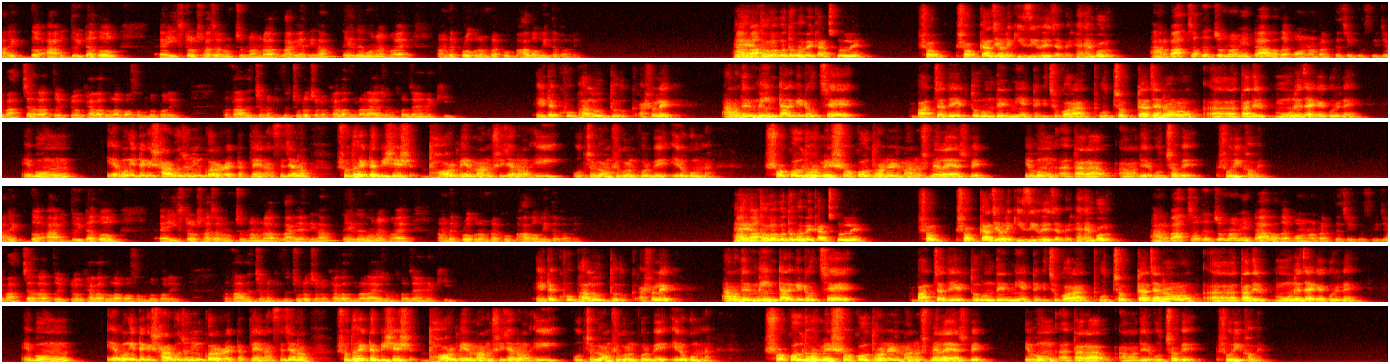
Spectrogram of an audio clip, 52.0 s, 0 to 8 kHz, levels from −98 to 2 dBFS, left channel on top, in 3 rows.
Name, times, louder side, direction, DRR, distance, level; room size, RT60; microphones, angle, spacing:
voice 1, 0.0-1.5 2.0-5.1 5.4-7.2 9.1-9.5 14.4-19.5 20.1-22.9, left 1 dB, 15° left, -7 dB, 1.0 m, -27 dB
voice 2, 9.2-10.7 11.5-13.9 24.0-25.8 26.3-27.9 28.7-34.3 34.9-35.5 36.0-38.5 38.9-43.5 44.2-46.9 47.4-49.5 49.8-50.4, right 2 dB, 20° right, 0 dB, 0.6 m, -21 dB
2.5 x 2.3 x 3.0 m, 0.31 s
head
